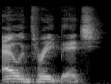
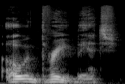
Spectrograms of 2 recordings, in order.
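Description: First: It is said in a put-on Australian accent. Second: It is said in the speaker's plain accent.

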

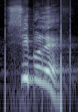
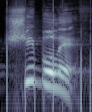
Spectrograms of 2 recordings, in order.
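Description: First: The word begins with a plain s sound. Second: The word begins with an sh sound. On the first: The speaker is from Ephraim. The speaker calls it wrong. "people from Ephraim cannot pronounce the word correctly" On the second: The speaker is not from Ephraim. The speaker calls it right. "they would tell him to say"

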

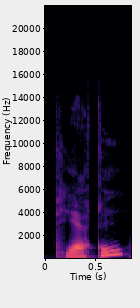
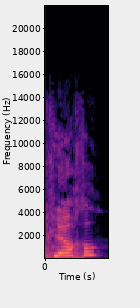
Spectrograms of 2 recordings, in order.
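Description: First: The first vowel is a plain back o. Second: The first vowel is a front rounded ö. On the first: "I think that's how you pronounce that" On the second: "It has an umlaut over the O"

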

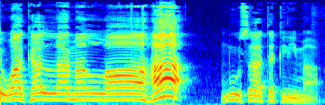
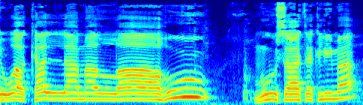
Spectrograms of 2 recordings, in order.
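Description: First: Allah ends with an a vowel. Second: Allah ends with a u vowel. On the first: "changing the who to a ha"

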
